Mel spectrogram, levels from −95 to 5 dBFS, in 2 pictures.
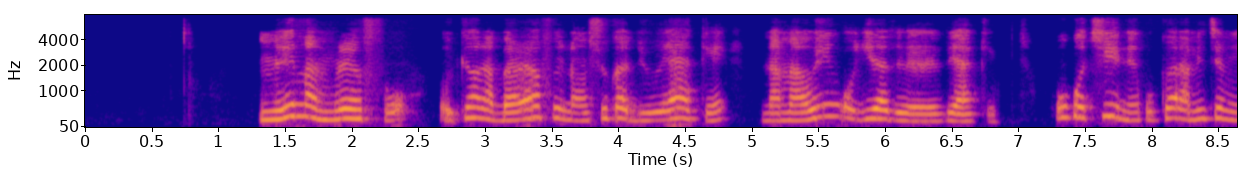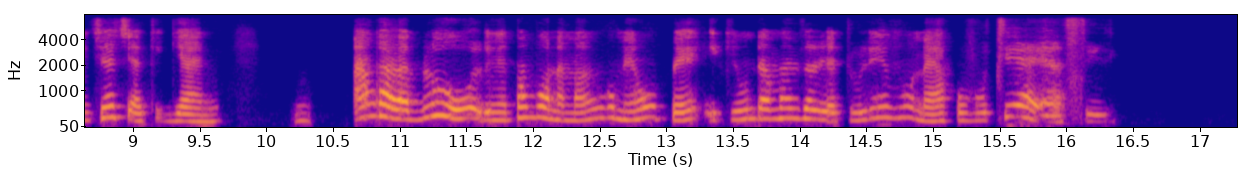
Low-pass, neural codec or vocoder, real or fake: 7.2 kHz; codec, 44.1 kHz, 2.6 kbps, DAC; fake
